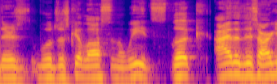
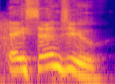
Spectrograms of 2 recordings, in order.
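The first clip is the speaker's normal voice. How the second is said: laughing; 6 semitones higher, slower than usual. Real, not acted. Laughing after the chat insult.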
